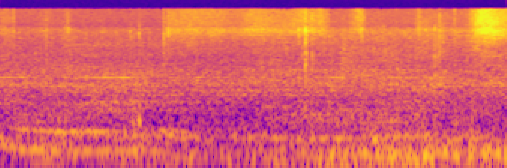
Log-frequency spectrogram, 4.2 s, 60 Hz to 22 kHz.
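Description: Engine and road noise heard inside the cabin of a 2018 Honda Accord while it is being driven: a steady low hum.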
